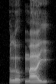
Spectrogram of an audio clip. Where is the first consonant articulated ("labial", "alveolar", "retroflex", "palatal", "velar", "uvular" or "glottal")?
alveolar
